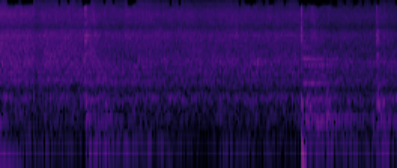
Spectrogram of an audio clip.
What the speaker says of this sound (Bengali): আবার এটাকে ভাজবে দেবো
